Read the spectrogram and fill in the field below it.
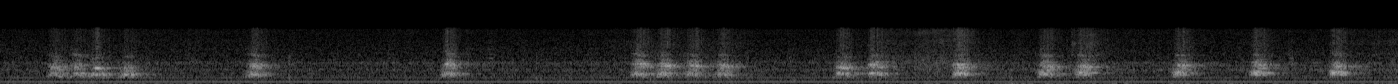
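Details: Two Shih Tzu puppies, Gizmo and Sunny, playing with a smurf toy: short, high yappy barks come in quick clusters of two to four, about a dozen bursts in all, over a steady low electrical hum.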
